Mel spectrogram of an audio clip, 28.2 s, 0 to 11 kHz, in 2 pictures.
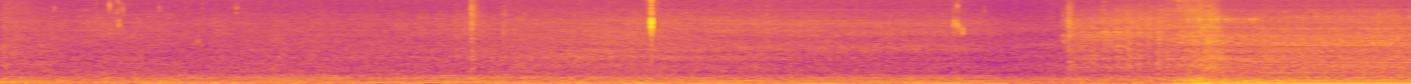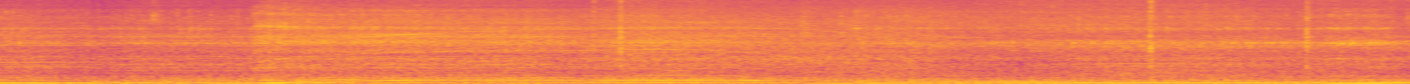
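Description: Peterbilt 379 semi truck's diesel engine. A quieter low rumble first; about twelve seconds in the engine comes in suddenly and loudly and runs steadily as the truck pulls away with its refrigerated trailer, a brief higher tone rising over it partway through.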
